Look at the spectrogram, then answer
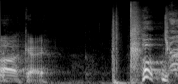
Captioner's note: thud; slap!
